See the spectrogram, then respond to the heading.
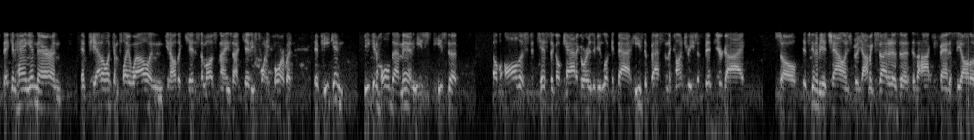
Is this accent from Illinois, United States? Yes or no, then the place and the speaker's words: no; Lansing, Michigan, United States; I grew up in Lansing, so I grew up a Michigan State fan.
